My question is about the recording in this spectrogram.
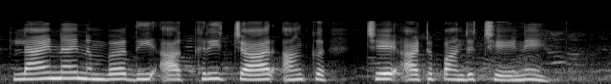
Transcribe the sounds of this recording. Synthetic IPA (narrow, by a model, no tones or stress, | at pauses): laːɪnːaːinːəmbəɾd̪iːʔaːkʰɾiːt͡ʃaːɾəŋk | t͡ʃʰeːʔəʈʰpəɲd͡ʒt͡ʃʰeːneː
